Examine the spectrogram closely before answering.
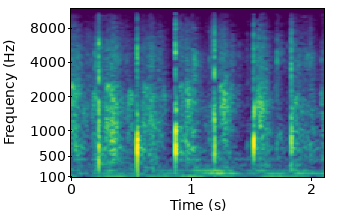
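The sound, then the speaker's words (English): Church audience clapping in a steady, even rhythm, with sharp claps spaced about a third of a second apart over a low sustained hum. “Hey, man, y'all can clap for that.”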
